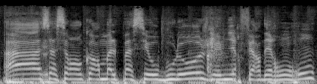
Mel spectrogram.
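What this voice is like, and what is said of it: Put-on Parisian accent for cat. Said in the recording (French): “Pourquoi cet accent ... parce que le chat, il parlait comme ça ... C'est un petit parisien.”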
